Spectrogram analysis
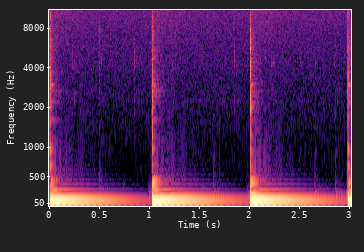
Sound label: CONGO, Ethno Drums, Low Drums; Spectrasonics - Supreme Beats - World Dance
